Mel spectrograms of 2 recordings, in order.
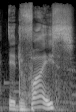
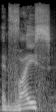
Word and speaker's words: advice: Advice, and pay close attention to the pronunciation, advice is a noun.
